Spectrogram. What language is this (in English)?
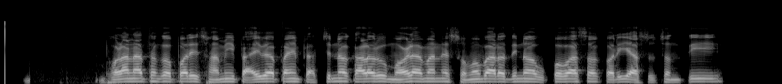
Odia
